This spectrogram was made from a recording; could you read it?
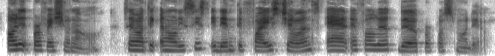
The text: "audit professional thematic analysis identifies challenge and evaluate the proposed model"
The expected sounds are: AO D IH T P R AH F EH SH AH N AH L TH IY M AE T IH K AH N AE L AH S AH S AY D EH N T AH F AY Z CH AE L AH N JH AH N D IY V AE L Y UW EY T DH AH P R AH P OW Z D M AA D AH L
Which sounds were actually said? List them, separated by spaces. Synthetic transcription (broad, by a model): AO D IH T P R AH F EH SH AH N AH L S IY M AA T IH K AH N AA L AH S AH S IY D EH N T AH F AY S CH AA L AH N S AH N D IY F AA L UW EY T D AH P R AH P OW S M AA D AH L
